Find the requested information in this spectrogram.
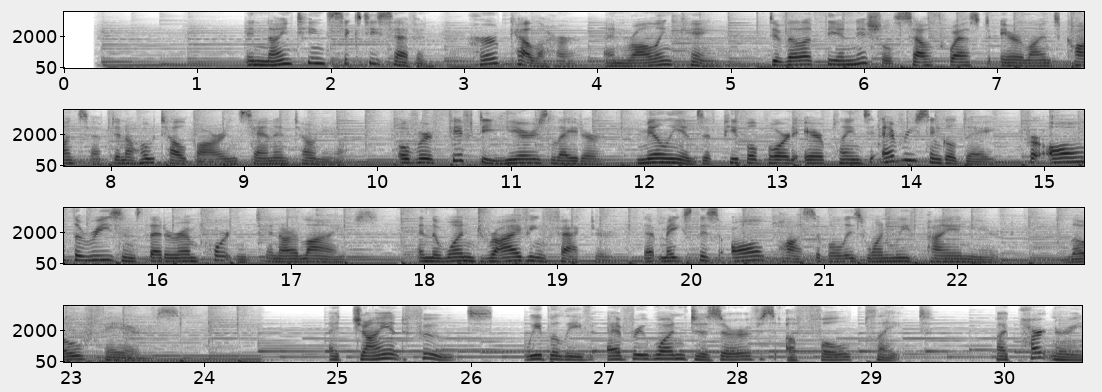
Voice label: corporate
